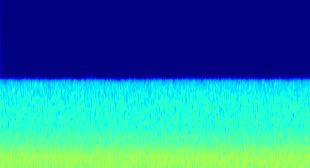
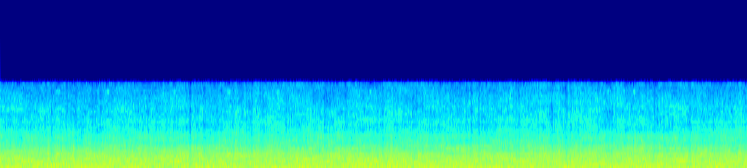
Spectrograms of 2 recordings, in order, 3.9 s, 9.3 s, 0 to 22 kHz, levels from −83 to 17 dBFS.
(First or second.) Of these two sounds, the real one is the first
